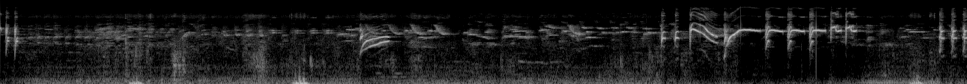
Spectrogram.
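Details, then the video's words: Hooded siskin, black-hooded, in breeding condition, singing: bright high twittering phrases with rising and falling whistled sweeps and rapid clicking bursts, loudest near the end, with faint low thumps in the background. "Black Hooded Siskin Gacor Birahi Cengkok Unik"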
